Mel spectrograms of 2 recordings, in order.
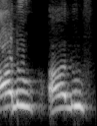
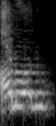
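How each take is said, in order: First: "আলু, আলু" high and held, the repeat set apart; drawn-out echo demo. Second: "আলু, আলু" with the repeat close behind; quick echo demo. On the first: Teacher shows a distant echo, "আলু, আলু" high and stretched. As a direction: call out "আলু", stretched, then echo it back. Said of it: "এই ব্যাপারটা এইভাবে শুনতে পাবে". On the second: Teacher shows an echo from a near wall, "আলু, আলু" in quick succession. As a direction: say "আলু" and echo it straight back. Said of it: "এরকম শুনতে পাবে". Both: Shown as a demonstration.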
